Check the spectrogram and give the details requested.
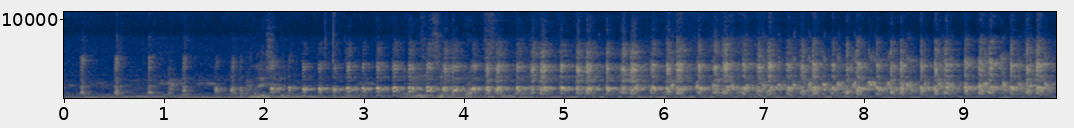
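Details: Chukar partridge in a hunting setting; after scattered clicks, a fast run of harsh, clucking notes begins and repeats about twice a second, growing steadily louder and denser, with low rumbling noise underneath.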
